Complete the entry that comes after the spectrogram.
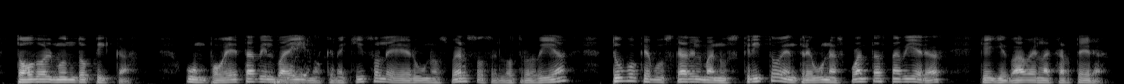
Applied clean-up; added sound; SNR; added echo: neural mask model DeepFilterNet 3.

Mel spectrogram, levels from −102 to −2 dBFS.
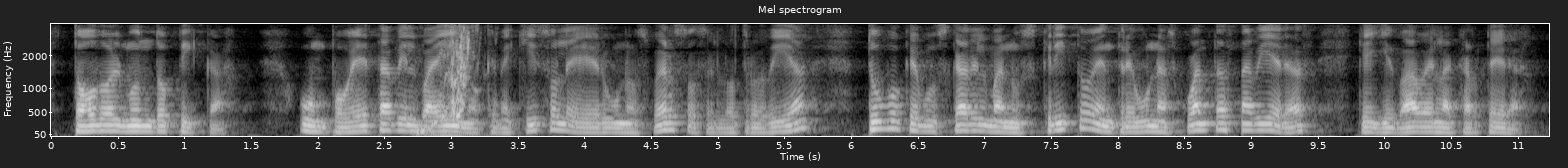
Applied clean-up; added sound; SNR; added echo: none; Gurgling; 4 dB; reverberation time 0.6 s.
